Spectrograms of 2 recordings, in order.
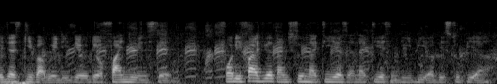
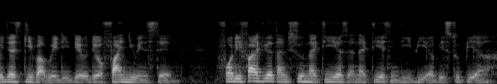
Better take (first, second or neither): second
